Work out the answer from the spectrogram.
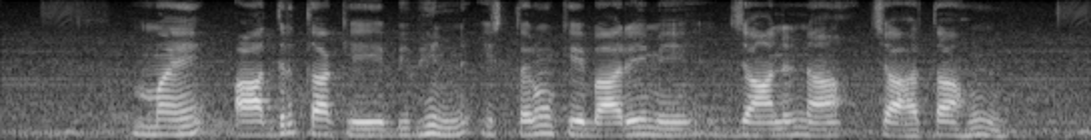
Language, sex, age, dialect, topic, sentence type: Hindi, male, 36-40, Kanauji Braj Bhasha, agriculture, statement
